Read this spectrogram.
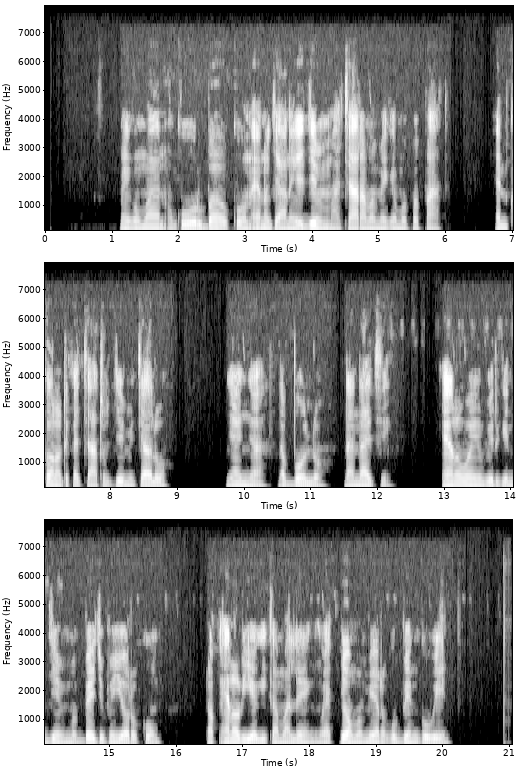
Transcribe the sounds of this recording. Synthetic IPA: mɛ˨ɡɔ˨ma˦no̰˨ɡʊ˨ɾba˦o˦kʊ˨nʔɛ̰˦nɔ˦t͡ʃa˨nɪ˨e˦d͡ʒa˦mi˨ma˦˨t͡ʃa˦ɾa˦mamɛ˦ɡa˦ma˦pa˨pa˨t̪ | ɛ̰˦nkɔ˦nɔtjɪ˦ka˨t͡ʃa˨tɔ̰˨d͡ʒa˦mi˨t͡ʃalɔ˦ | ɲa˦ɲa˨la̰˨bo˨lo˨ | na˨na˦t͡ʃḭ˨ | ɛno˦we˦ɲo˦be˨do˨kɪ˨nd͡ʒa˦mi˨ma˨be˦d͡ʒo˨mɪ˦jɔ˨ɾɔ˦ko˨m | d̥ɔ̰˨kɛ̰˦nɔ˦ɾje˨ɡi˦ka˦ma˨le˦ŋwɛ˨k̚d͡ʒɔ˦ma˨mɪ˦ɾɔ˦ɡo˦bi˦nɡo˦wi˨ɲ

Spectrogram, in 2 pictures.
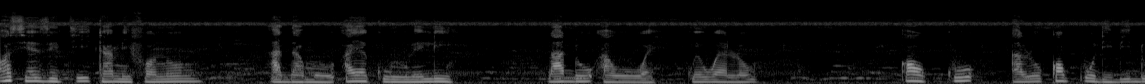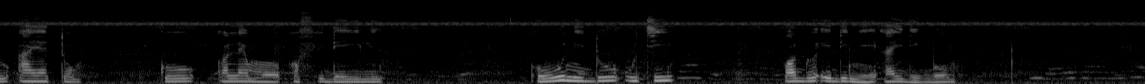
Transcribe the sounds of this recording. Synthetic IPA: ɔ˦si˨˦ɛ˦ze˨t̪ʰi˦ka˨mĩ˨fɔ˨nõ˦ | a˨d̪a˨mo˨a˦jɛ˦ku˨ŋu˨le˨li˦ | la˦ɖo˦ʔa˨wo˨wɛ˨ | ku˦e˦wɛ˨lo˦ | ɔ˦˨ku˦ | a˨lo˦kɔ˦po˦ɖi˨bi˦ɖo˦ʔa˦jɛ˦t̪o˦ | ku˦ | ɔ˦lɛ˦mɔ˨ɔ˦fi˦de˦ji˦li˦ | o˨wu˦nĩ˨du˦wu˦t̪i˦ | wɔ˦ɖo˦ʔe˦di˦ɲe˨ʔa˦ji˦di˨ɡ͡bo˦

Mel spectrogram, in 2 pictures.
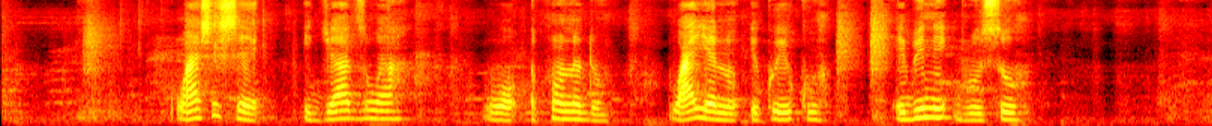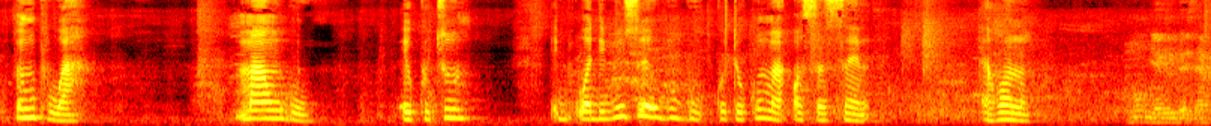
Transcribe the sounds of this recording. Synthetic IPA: wɔ̰˨a˨ɕɪ˦ɕɛ˨ | e˨d͡ʑu˨a˦d͡zʊ˦a˦ | wɔ˨ɛ˨pʰʊ̃˦nʊ̃˦dʊ˨ | wɔ˨a˦jɛ˨nʊ̃˨e˨kʰu˨e˦kʰu˦ | e˨bi˦nɪ̃˦bɾo˨so˦ | m̩˦pʰu˨a˨ | mã˦ŋ̩˦ɡʊ˨ | e˨kʰu˨tʰu˦˨ | wʔɔ˨dɪ˨bi˦su˦e˦ɡu˦ɡu˨kʰo˨tʰo˨kʰũ˦mã˨ʔɔ˨sɪ˨sɛ̃˨n | ɛ˨ɦɔ˦nʊ̃˨

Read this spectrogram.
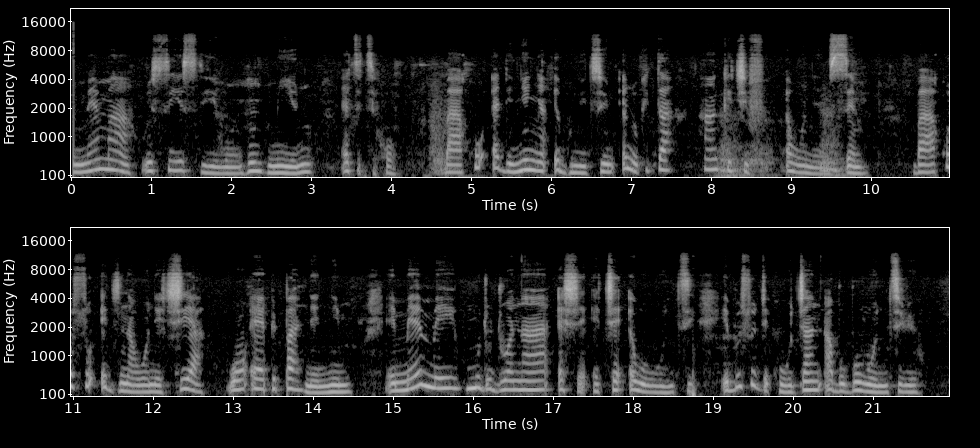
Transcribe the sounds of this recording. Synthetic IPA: m̩˨mɛ̃˦mã˦˨wo˦si˦e˦si˨e˨wɔ̃˨nɦʊ̃˦mĩ˨e˨nũ˦ | ɛ˦tʰɪ˨tʰɪ˨hɔ˦ | baː˨kʰʊ˦ɛ˦dɪ˨ɲɛ̃˦ɲã˨æ˦ɡu˨nĩ˨tʰĩ˦mɛ˦nɔ̃˨kʰi˦tʰa˦ | hã˦ŋ˦kʰe˨t͡ɕʰi˨fɛ˦wɔ˨nɪ̃˨n̩˨sɛ̃˦m | baː˨kʰʊ˦sʊ˦ɛ˦d͡ʑi˨nã˨wɔ̃˨nɛ˨t͡ɕʰɪ˦a˨ | wɔ̃˦nʔɛ˦pɪ˦pʰa˦nã˨nĩ˦m | ɛ˨m̩˨mɛ̃ː˨˦m˦mẽ˦i˦mũ˦dʊ˦dʊ˦ɔ˦nãː˦ɛ˦ɕɛ̰˨ʔɛ˨t͡ɕʰɛ˦ɛ˦wɔ˨wɔ̃˨n̩˨tʰi˦e˨bi˦sʊ˦dɪ˨kʰʊ˨d͡ʑã˦na̰˦bʊ˨bɔ˦wɔ̃˨n̩˨tʰi˦ɾɪ˦

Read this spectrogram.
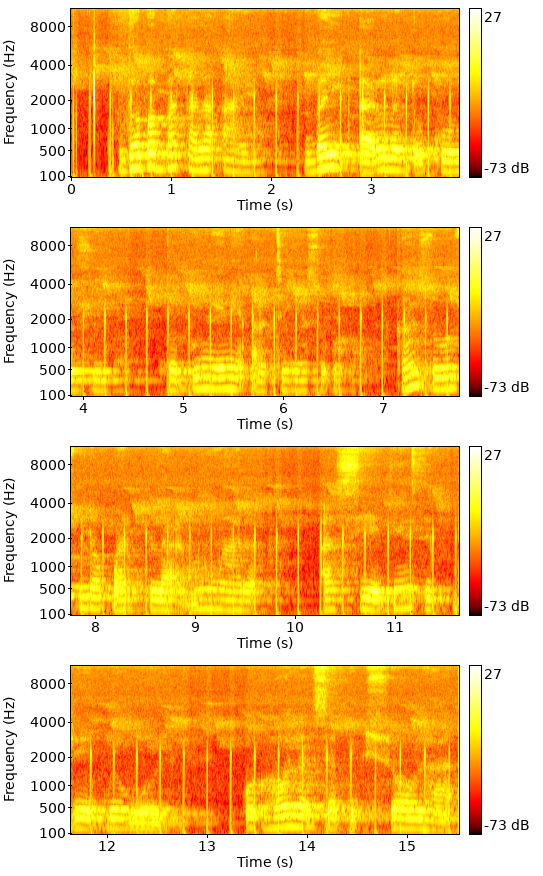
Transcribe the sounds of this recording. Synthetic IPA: dɔ˦ba˦ba˦ta˨la˦ʔa˨ɪ˨ba˦ji˦a˨ɾɪ˦la˨do˨kʰoː˦su˦ka˨bu˦ɲɛ˦nɪ˦ɛ˦ʔa˨ɾt͡ʃɛ˦ɲɛ˦sʊ˦ɡɔ˨ka˨˦n˦sʊ˨bɔ˦su˦la˦k͡pa˨ɾpɨ˨la̰˨n˦ŋ͡maː˨ɾɪ˨a˨sɪ˨ɛ˨d͡ʒɪ˦n˦si˦de˦˨ɡ͡be˦wo̰ː˦lɪ˨ | ɦɔ˦la˦sa˨pi˨sɔ˦la˨

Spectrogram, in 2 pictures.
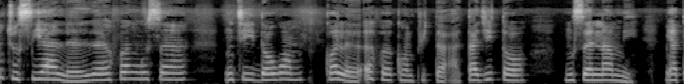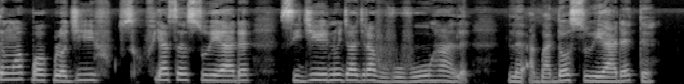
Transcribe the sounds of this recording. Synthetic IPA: ŋũ˦t͡ʃu˦si˦a˨lə˨ɣə˦ɸə˦ŋũ˦sɛ̃˦ | ŋũ˦t̪i˦d̪ɔ˦wɔ˦mkɔ˦lə˨ə˦ɸə˦kɔ˨mpu˦t̪a˨ʔa̰˨t̪a˦d͡ʑi˦t̪ɔ˦ | ŋũ˦sə˦nã˦me˨ | mĩ˦a˨t̪ɛ˦ŋũ˦a˦k͡pɔ˦k͡plɔ˨d͡ʑi˦ | fi˦a˦sə˦su˦e˨a˨ɖə˦si˨d͡ʑi˦nũ˦d͡ʒa˦d͡ʒɾa˦vo˨vo˨vo˨wo˦ɦã˦lə̰˨ | lə˨ʔa̰˨ɡ͡ba˨d̪ɔ˦su˨e˨a˨ɖə˦t̪ə˨

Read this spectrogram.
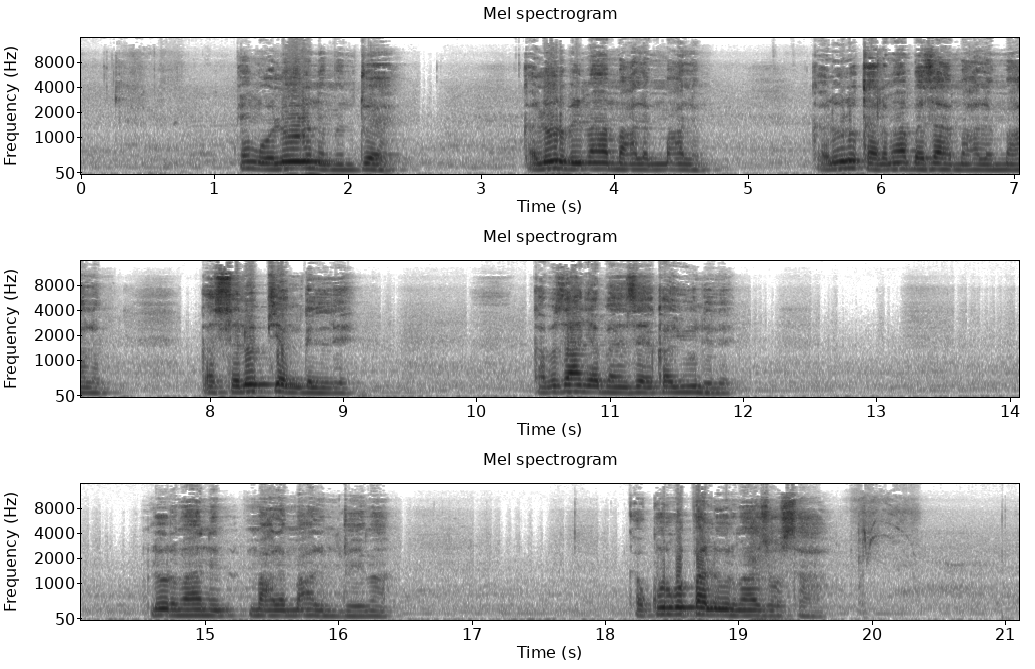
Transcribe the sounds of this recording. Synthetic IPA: pɛ˦ŋo˨loː˦ɾɨ˦nɨ˨mɨ˨n˨do˦ja˨ | ka˨lo˦ɾɨ˨bɨ˦lɨ˦maː˦ma˨ʔa˨lɨ˦mːa˦ʔlɨ˨m | ka̰˨lo˦ɾɨ˦ka˨ɨ˨maː˦ɡ͡ba˦zaː˦ma˨ʔlɨ˦mː˦a˦ʔlɨ˨m | ka˨sɛ˨lo˦pi˦ɛ˦ŋ˨ɡɨ˦lːɨ˦ | ka˨bɛ˦zaː˦ɲɛ˦ba˨n˨za˦ja˨ka˦juː˦nɨ˨lɨ˨ | loː˦ɾɨ˨maː˦nɨ˨ma˨ʔlɨ˦mː˦a˦ʔlɨ˨mdo˨ja˨maː˦˨ | ka˨ku˦ɾɡʊ˦pa˦loː˦ɾɨ˨maː˦zʊ˨ʔʊ˨sa˨ha˨

